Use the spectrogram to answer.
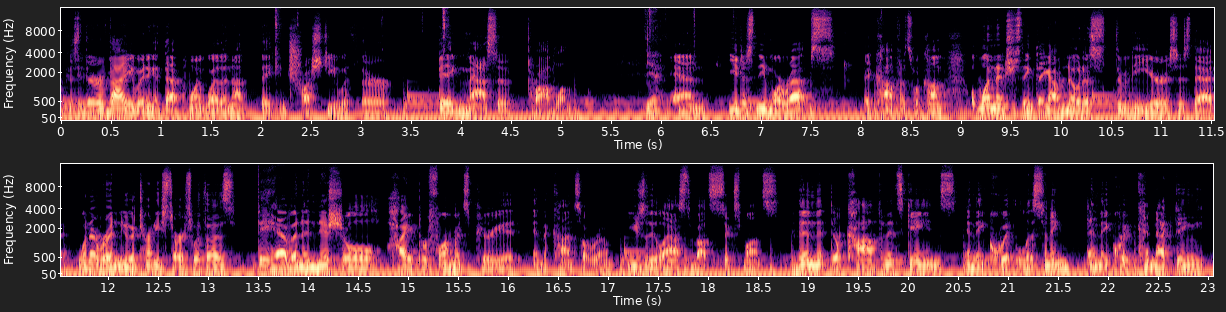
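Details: Adult male speaker; normal speech.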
